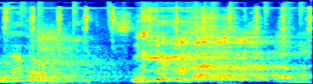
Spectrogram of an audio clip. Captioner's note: everyone laughs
